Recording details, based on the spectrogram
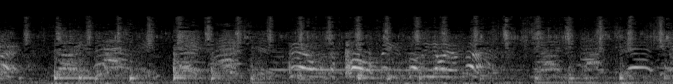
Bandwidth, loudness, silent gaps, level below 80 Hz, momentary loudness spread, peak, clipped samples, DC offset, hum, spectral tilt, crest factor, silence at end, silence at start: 10.5 kHz; -30 LUFS; none; -46 dBFS; 11 LU; -12 dBFS; under 0.1%; under 0.1%; none; -4 dB/octave; 18 dB; 0 s; 0 s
